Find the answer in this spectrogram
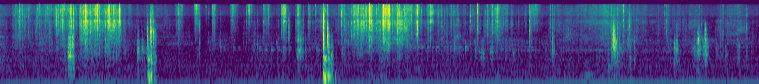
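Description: A thin holographic craft foil sheet crinkling and rustling as it is handled and smoothed down flat over paper, with a few sharper clicks, two of them louder, about three and six and a half seconds in.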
